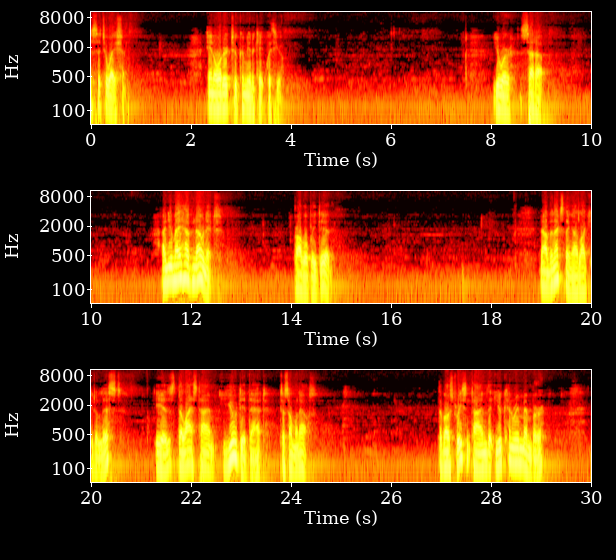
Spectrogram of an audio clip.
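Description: An elderly man speaks calmly in short phrases with long pauses.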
